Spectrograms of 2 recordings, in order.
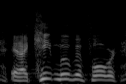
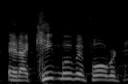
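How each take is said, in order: Both takes have the same delivery.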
